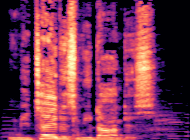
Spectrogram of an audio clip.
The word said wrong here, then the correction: mutatis mutandis: Wait, no, I said that wrong. – That almost sounded right, though. I almost believed it. – Mutatis mutandis? – Correct.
